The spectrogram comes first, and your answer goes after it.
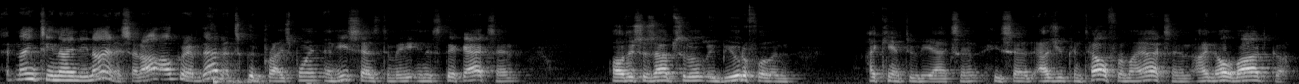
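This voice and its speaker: A man rambles through a home cooking vlog as its host, telling loose stories. His voice sits slightly high. The sound is roomy and echoey. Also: a little fast, a little mellow. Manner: rambling, chatty storytelling. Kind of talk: casual vlog chat. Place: outdoor backyard kitchen.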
